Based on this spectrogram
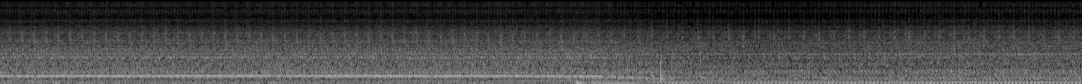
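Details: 2019 Hyundai Tucson 2.0L GDI Nu, 24,000 miles, on Mobil1 5W-20 with under 1,500 miles since the last change. At cold idle a light, regular tapping of about three per second sits over the hum; suspected piston slap. It was slightly better with 5W-30.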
